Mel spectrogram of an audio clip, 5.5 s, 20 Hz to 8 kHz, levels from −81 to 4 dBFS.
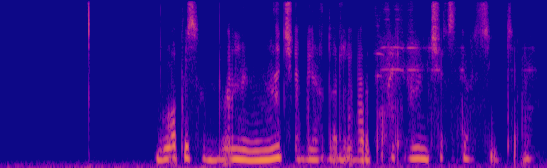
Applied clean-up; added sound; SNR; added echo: neural diffusion model UNIVERSE++.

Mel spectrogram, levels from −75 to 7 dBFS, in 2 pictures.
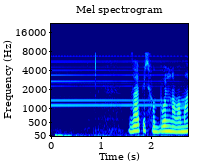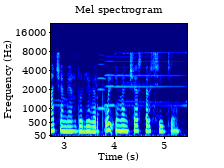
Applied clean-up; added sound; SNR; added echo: none; Harmonica; 18 dB; none.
